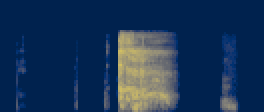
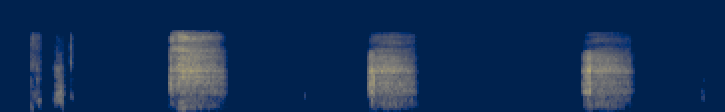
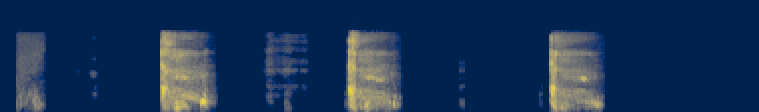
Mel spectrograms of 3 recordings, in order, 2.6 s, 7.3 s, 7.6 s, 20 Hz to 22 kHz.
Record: {
  "cough_length": "2.6 s",
  "cough_amplitude": 30870,
  "cough_signal_mean_std_ratio": 0.29,
  "exhalation_length": "7.3 s",
  "exhalation_amplitude": 4126,
  "exhalation_signal_mean_std_ratio": 0.31,
  "three_cough_length": "7.6 s",
  "three_cough_amplitude": 29200,
  "three_cough_signal_mean_std_ratio": 0.23,
  "survey_phase": "beta (2021-08-13 to 2022-03-07)",
  "age": "18-44",
  "gender": "Female",
  "wearing_mask": "No",
  "symptom_new_continuous_cough": true,
  "symptom_runny_or_blocked_nose": true,
  "symptom_abdominal_pain": true,
  "symptom_diarrhoea": true,
  "symptom_fatigue": true,
  "symptom_fever_high_temperature": true,
  "symptom_headache": true,
  "symptom_other": true,
  "smoker_status": "Ex-smoker",
  "respiratory_condition_asthma": false,
  "respiratory_condition_other": false,
  "recruitment_source": "Test and Trace",
  "submission_delay": "2 days",
  "covid_test_result": "Positive",
  "covid_test_method": "RT-qPCR",
  "covid_ct_value": 18.2,
  "covid_ct_gene": "ORF1ab gene",
  "covid_ct_mean": 18.7,
  "covid_viral_load": "730000 copies/ml",
  "covid_viral_load_category": "Low viral load (10K-1M copies/ml)"
}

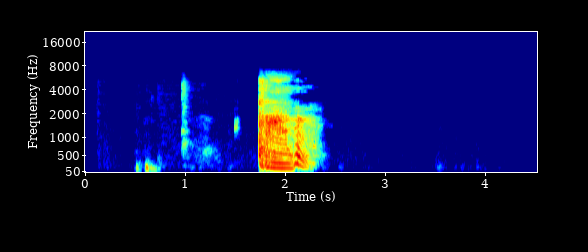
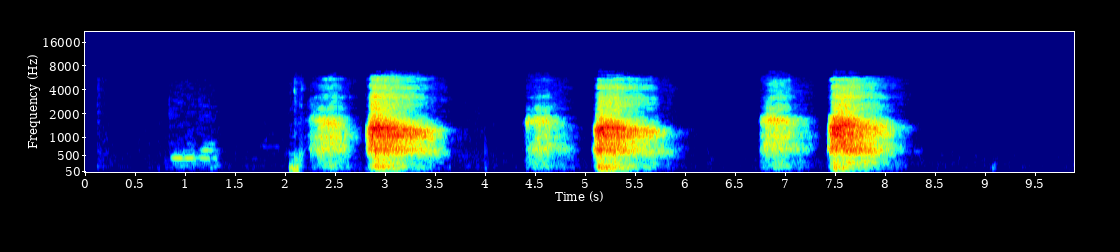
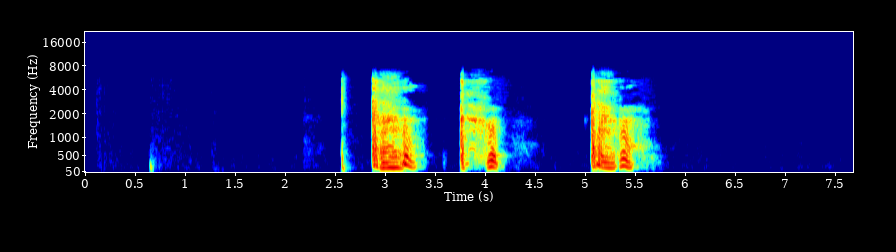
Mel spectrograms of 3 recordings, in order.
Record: {
  "cough_length": "4.5 s",
  "cough_amplitude": 27751,
  "cough_signal_mean_std_ratio": 0.26,
  "exhalation_length": "9.9 s",
  "exhalation_amplitude": 27988,
  "exhalation_signal_mean_std_ratio": 0.34,
  "three_cough_length": "7.7 s",
  "three_cough_amplitude": 31352,
  "three_cough_signal_mean_std_ratio": 0.29,
  "survey_phase": "beta (2021-08-13 to 2022-03-07)",
  "age": "45-64",
  "gender": "Female",
  "wearing_mask": "No",
  "symptom_none": true,
  "smoker_status": "Never smoked",
  "respiratory_condition_asthma": true,
  "respiratory_condition_other": false,
  "recruitment_source": "REACT",
  "submission_delay": "4 days",
  "covid_test_result": "Negative",
  "covid_test_method": "RT-qPCR"
}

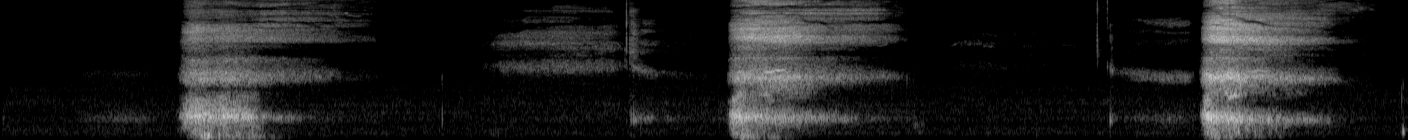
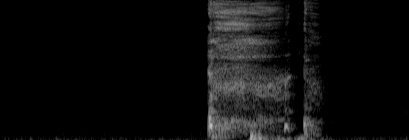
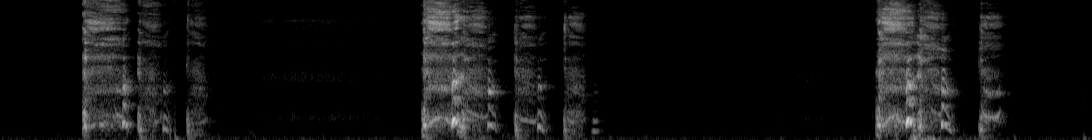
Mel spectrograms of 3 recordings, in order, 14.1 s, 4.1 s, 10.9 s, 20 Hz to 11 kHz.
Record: {
  "exhalation_length": "14.1 s",
  "exhalation_amplitude": 15255,
  "exhalation_signal_mean_std_ratio": 0.39,
  "cough_length": "4.1 s",
  "cough_amplitude": 3890,
  "cough_signal_mean_std_ratio": 0.36,
  "three_cough_length": "10.9 s",
  "three_cough_amplitude": 7753,
  "three_cough_signal_mean_std_ratio": 0.33,
  "survey_phase": "beta (2021-08-13 to 2022-03-07)",
  "age": "18-44",
  "gender": "Female",
  "wearing_mask": "No",
  "symptom_new_continuous_cough": true,
  "symptom_runny_or_blocked_nose": true,
  "symptom_shortness_of_breath": true,
  "symptom_sore_throat": true,
  "symptom_abdominal_pain": true,
  "symptom_diarrhoea": true,
  "symptom_fatigue": true,
  "symptom_fever_high_temperature": true,
  "symptom_headache": true,
  "symptom_onset": "3 days",
  "smoker_status": "Never smoked",
  "respiratory_condition_asthma": false,
  "respiratory_condition_other": false,
  "recruitment_source": "Test and Trace",
  "submission_delay": "1 day",
  "covid_test_result": "Positive",
  "covid_test_method": "RT-qPCR",
  "covid_ct_value": 27.0,
  "covid_ct_gene": "ORF1ab gene",
  "covid_ct_mean": 29.3,
  "covid_viral_load": "240 copies/ml",
  "covid_viral_load_category": "Minimal viral load (< 10K copies/ml)"
}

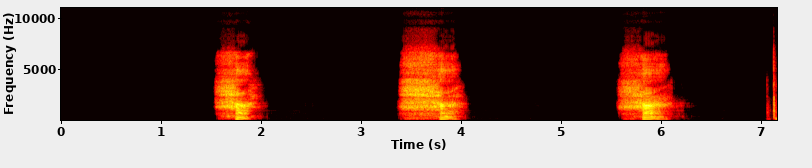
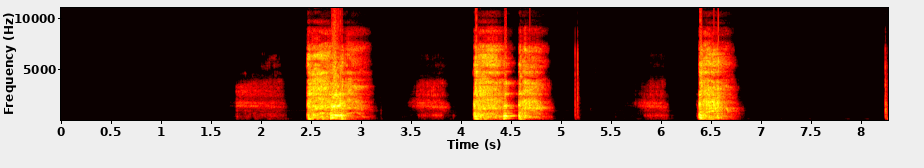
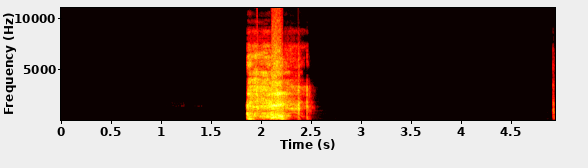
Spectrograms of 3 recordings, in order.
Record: {
  "exhalation_length": "7.2 s",
  "exhalation_amplitude": 32653,
  "exhalation_signal_mean_std_ratio": 0.33,
  "three_cough_length": "8.3 s",
  "three_cough_amplitude": 32277,
  "three_cough_signal_mean_std_ratio": 0.32,
  "cough_length": "4.9 s",
  "cough_amplitude": 32768,
  "cough_signal_mean_std_ratio": 0.25,
  "survey_phase": "beta (2021-08-13 to 2022-03-07)",
  "age": "45-64",
  "gender": "Male",
  "wearing_mask": "No",
  "symptom_cough_any": true,
  "symptom_runny_or_blocked_nose": true,
  "symptom_shortness_of_breath": true,
  "symptom_fatigue": true,
  "symptom_fever_high_temperature": true,
  "symptom_change_to_sense_of_smell_or_taste": true,
  "symptom_other": true,
  "symptom_onset": "2 days",
  "smoker_status": "Never smoked",
  "respiratory_condition_asthma": false,
  "respiratory_condition_other": false,
  "recruitment_source": "Test and Trace",
  "submission_delay": "1 day",
  "covid_test_result": "Positive",
  "covid_test_method": "ePCR"
}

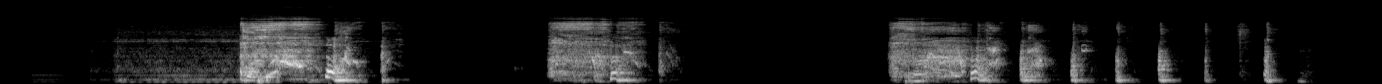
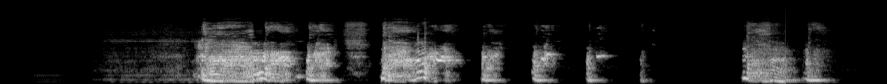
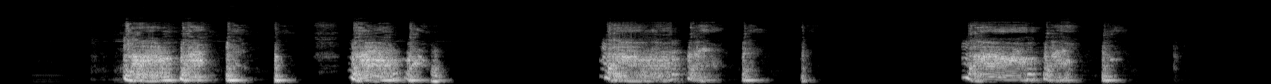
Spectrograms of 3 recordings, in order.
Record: {
  "exhalation_length": "13.8 s",
  "exhalation_amplitude": 32768,
  "exhalation_signal_mean_std_ratio": 0.4,
  "cough_length": "8.9 s",
  "cough_amplitude": 32766,
  "cough_signal_mean_std_ratio": 0.53,
  "three_cough_length": "12.7 s",
  "three_cough_amplitude": 32768,
  "three_cough_signal_mean_std_ratio": 0.49,
  "survey_phase": "beta (2021-08-13 to 2022-03-07)",
  "age": "45-64",
  "gender": "Male",
  "wearing_mask": "No",
  "symptom_new_continuous_cough": true,
  "symptom_headache": true,
  "symptom_onset": "8 days",
  "smoker_status": "Never smoked",
  "respiratory_condition_asthma": false,
  "respiratory_condition_other": false,
  "recruitment_source": "REACT",
  "submission_delay": "2 days",
  "covid_test_result": "Negative",
  "covid_test_method": "RT-qPCR",
  "influenza_a_test_result": "Negative",
  "influenza_b_test_result": "Negative"
}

